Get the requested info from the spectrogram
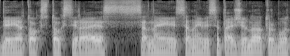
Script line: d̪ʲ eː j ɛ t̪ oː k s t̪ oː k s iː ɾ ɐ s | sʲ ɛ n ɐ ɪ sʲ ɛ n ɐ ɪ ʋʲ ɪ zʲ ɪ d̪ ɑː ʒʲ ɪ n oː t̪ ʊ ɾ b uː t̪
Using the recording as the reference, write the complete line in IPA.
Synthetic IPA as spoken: d̪ʲ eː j ɛ t̪ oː k s t̪ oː k s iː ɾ ɐ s | sʲ ɛ n ɐ ɪ sʲ ɛ n ɐ ɪ ʋʲ ɪ sʲ ɪ t̪ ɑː ʒʲ ɪ n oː t̪ ʊ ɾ b uː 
